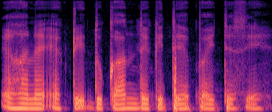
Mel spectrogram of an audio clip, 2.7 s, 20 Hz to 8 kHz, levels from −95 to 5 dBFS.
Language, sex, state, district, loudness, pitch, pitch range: Bengali, male, Assam, Hailakandi, -20 LUFS, 125 Hz, 125-130 Hz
